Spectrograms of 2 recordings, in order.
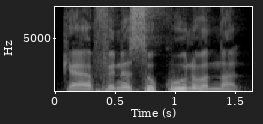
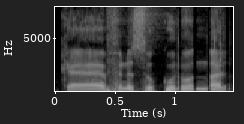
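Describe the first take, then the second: No difference in how they are said.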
